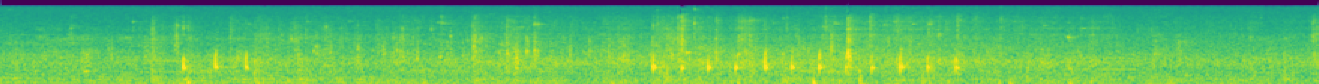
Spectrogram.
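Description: Hoofbeats of a single horse pulling a four-wheeled marathon carriage at speed: a few strikes a little over a second in, then a quick run of about six a second, loudest around the middle as the turnout passes closest.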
